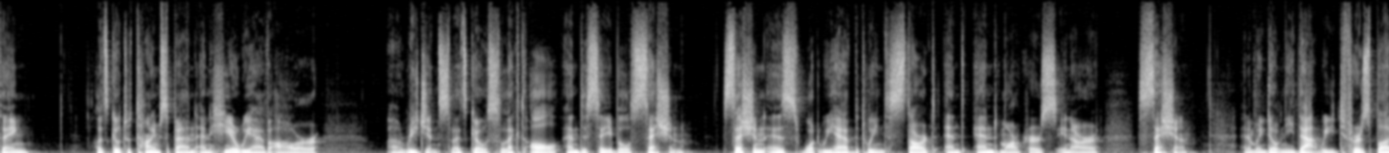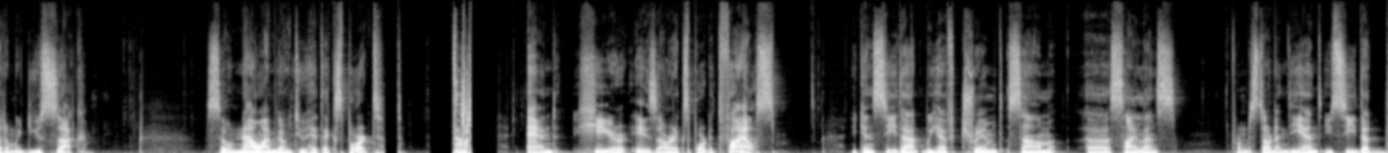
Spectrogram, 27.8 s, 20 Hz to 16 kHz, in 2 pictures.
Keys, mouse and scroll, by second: 1.1 click, 5.1 click, 6.3 click, 15.1 click, 18.0 click.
